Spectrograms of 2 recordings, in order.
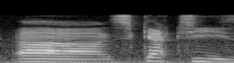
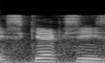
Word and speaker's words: Skeksis: But that's okay, Skeksis, that's what you say, Skeksis, and the Garthen!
